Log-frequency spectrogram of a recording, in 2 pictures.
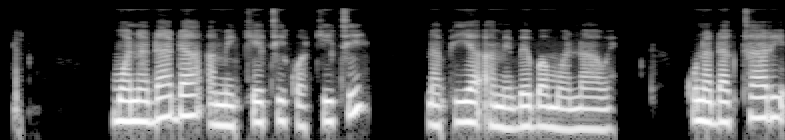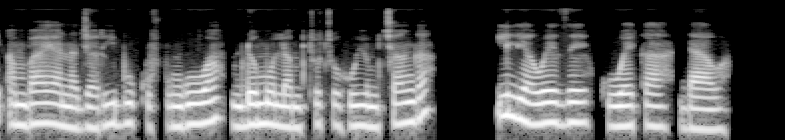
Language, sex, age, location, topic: Swahili, female, 36-49, Kisumu, health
